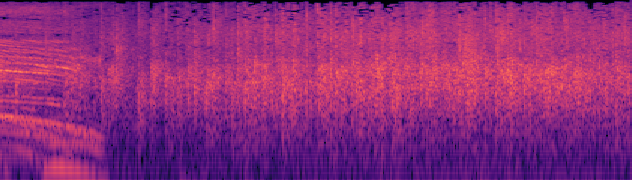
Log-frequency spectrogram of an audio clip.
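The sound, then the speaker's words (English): A crowd claps steadily for about four seconds, a dense, even patter of many hands that stays loud throughout, following a brief falling tonal sound at the very start. “It's like a feel like people are clapping.”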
